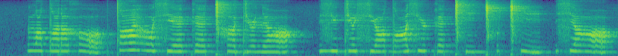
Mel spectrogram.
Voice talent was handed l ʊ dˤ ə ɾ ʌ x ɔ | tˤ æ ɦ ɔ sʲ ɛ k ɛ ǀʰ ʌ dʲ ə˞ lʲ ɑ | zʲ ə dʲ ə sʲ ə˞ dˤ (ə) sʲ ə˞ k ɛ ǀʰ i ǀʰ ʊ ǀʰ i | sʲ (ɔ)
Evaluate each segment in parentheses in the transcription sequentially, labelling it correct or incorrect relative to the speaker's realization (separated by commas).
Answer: incorrect, incorrect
